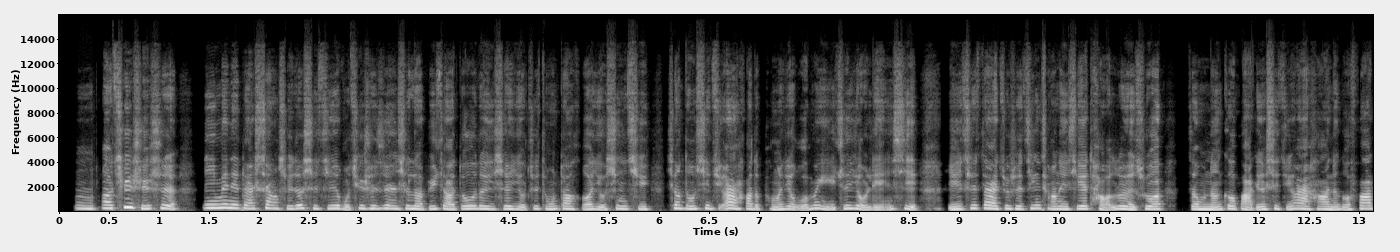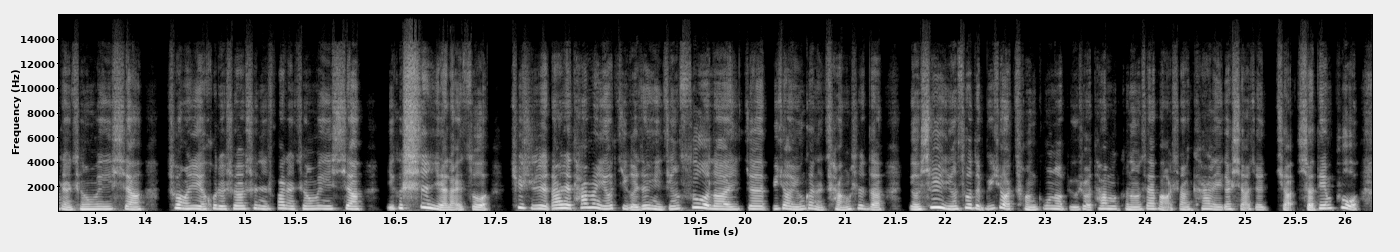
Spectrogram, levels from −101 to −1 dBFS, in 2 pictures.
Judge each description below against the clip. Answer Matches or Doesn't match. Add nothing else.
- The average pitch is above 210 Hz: Matches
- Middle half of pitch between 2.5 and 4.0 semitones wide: Matches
